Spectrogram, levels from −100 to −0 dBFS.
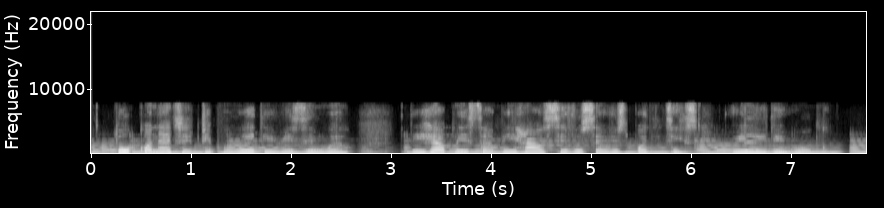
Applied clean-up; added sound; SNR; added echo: neural mask model RNNoise.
